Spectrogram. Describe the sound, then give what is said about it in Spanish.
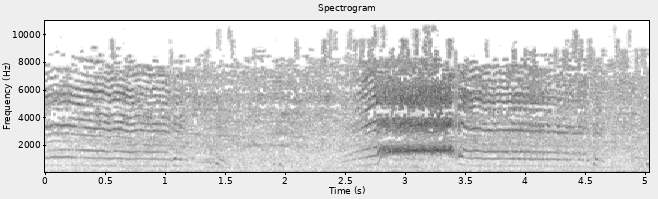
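A lyrebird, a bird that lives in Australia, imitates an infant's cry with wailing, harmonic calls that rise into a loud, sustained sob midway, then fall back to shorter whimpering cries over a low background rumble. “Pues no es un niño llorando. ¿No? Sí, un leopardo, sí. El que tiene esto en la cabeza. ¿Qué pardo? Es un ave lira, un pájaro que vive en Australia.”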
